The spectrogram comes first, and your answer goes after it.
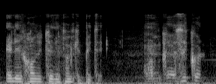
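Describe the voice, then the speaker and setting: A man's voice: medium pitch, fairly even intonation, racing, pushed and bright, slight background noise. A man streaming a video game, muttering to himself and swearing as he searches around. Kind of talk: casual gaming commentary.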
